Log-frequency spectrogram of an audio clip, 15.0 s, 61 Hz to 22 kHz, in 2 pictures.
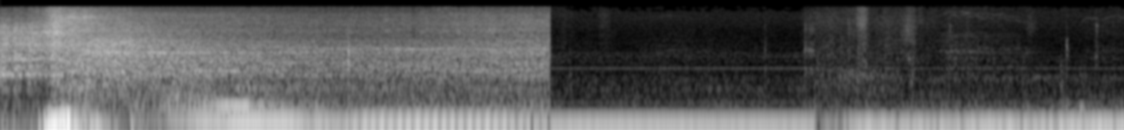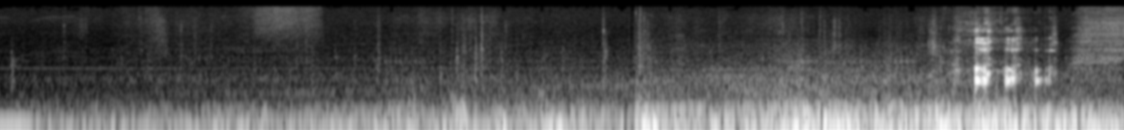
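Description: Supercharged V8 engine of a BMW Alpina B7 starting and revving briefly, then running steadily as the car pulls out and drives off. The engine gets louder over the last few seconds.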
